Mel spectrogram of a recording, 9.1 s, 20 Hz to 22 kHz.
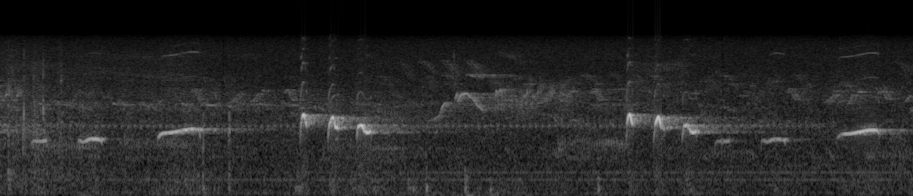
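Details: An unseen Black Cuckoo calls from just overhead at sunrise, 4 November 2016, in northeastern South Africa. Its drawn-out, mournful whistles are likened to "I'm so sad", mixed with brisker three-note whistled phrases from another bird and light chirping.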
